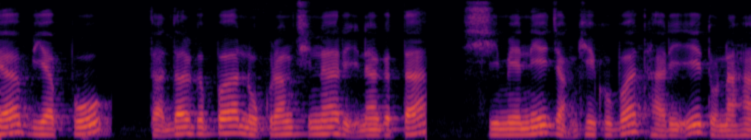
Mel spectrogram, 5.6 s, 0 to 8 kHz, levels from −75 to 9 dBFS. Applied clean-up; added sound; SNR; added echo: none; none; none; none.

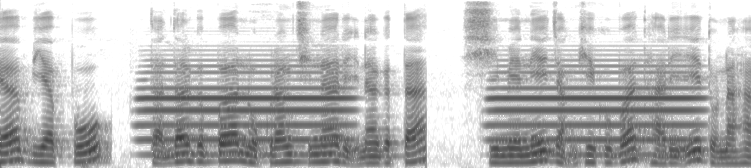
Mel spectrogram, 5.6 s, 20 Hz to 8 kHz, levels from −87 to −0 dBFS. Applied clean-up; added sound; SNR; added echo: none; Wind instrument, woodwind instrument; 0 dB; none.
